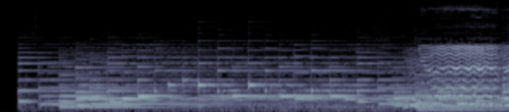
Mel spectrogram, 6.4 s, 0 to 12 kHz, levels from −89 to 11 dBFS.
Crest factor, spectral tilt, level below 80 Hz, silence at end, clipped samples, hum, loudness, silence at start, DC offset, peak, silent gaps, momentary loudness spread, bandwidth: 16 dB; -7 dB/octave; -54 dBFS; 0 s; under 0.1%; none; -28 LUFS; 0.2 s; under 0.1%; -12 dBFS; none; 11 LU; 10 kHz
